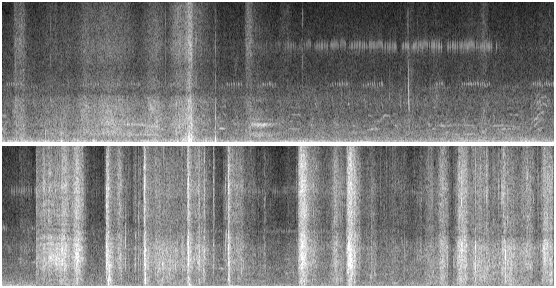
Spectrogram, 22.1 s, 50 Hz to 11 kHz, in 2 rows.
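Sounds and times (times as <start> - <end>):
crunching and rustling: 0.0 - 22.0
sharp snaps and cracks: 11.7 - 22.0.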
